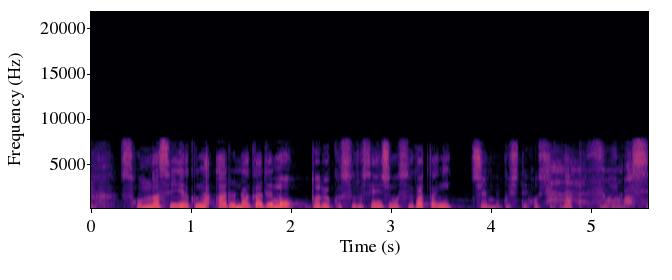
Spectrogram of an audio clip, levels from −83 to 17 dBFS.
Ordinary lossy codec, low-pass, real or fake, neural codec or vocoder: none; none; fake; codec, 16 kHz, 4 kbps, FreqCodec, larger model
